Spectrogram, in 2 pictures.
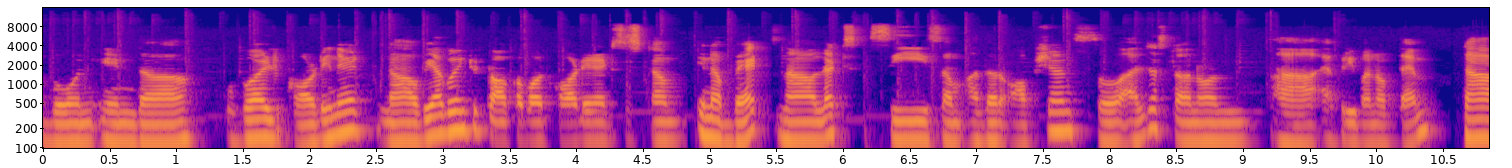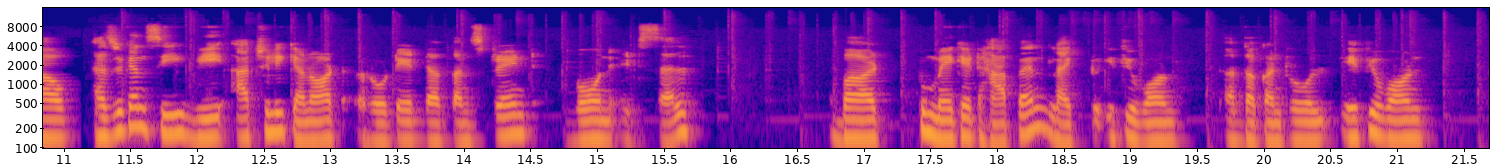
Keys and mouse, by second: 0.0 middle click, 1.1 middle click, 6.1 click, 7.7 click, 10.5 middle click, 10.8 shift+middle drag, 13.5 click, 14.7 click, 15.7-16.4 right drag.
